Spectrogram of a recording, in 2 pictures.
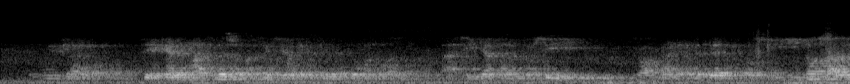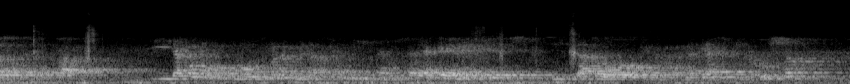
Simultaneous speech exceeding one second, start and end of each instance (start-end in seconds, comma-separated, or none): none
